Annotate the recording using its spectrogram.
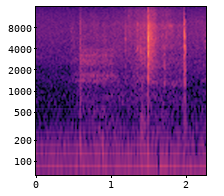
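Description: Near-quiet room with a faint steady low hum and two short faint clicks, about a second and a half in and at the end, from watercolour brushes being handled and swapped.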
